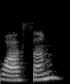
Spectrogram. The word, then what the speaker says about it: Wassum: this came from art wassum which rhymes with awesome we now know that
